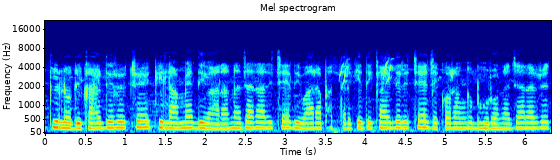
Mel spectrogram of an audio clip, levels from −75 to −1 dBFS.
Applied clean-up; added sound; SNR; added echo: none; none; none; none.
